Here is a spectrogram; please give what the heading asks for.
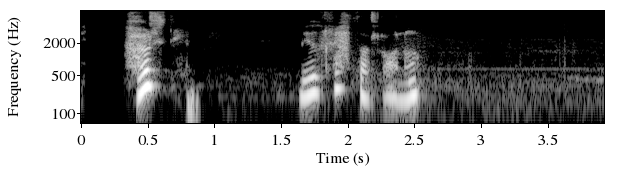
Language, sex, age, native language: Icelandic, female, 13, Icelandic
